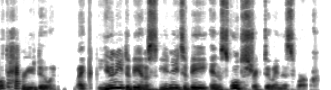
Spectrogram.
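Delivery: ordinary delivery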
